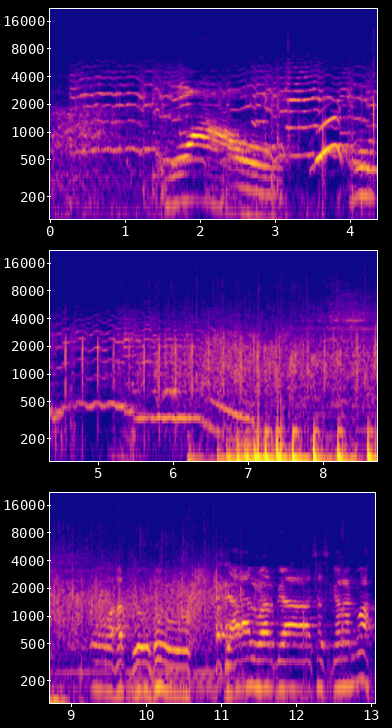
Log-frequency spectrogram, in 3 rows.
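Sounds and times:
electric guitar playing: 0.0 - 12.5.

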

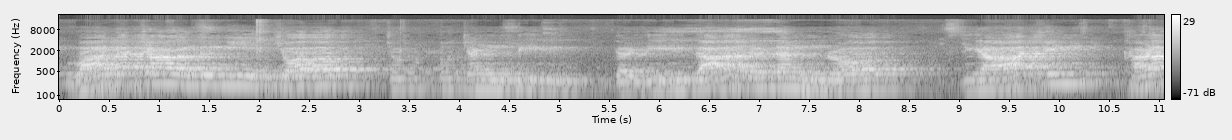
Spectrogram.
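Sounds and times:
man chanting through loudspeakers: 0.0 - 11.0.

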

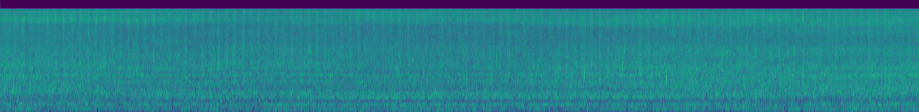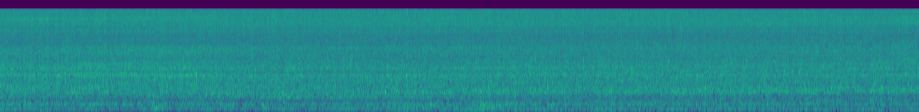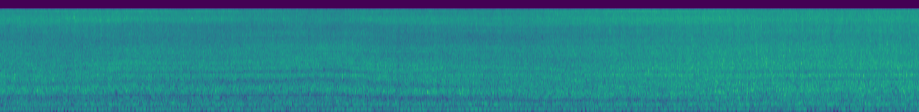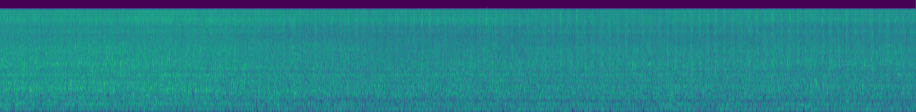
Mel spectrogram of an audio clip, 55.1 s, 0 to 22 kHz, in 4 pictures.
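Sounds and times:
faint motor hum: 0.0 - 55.0
paddlewheels splashing water: 0.0 - 55.0.

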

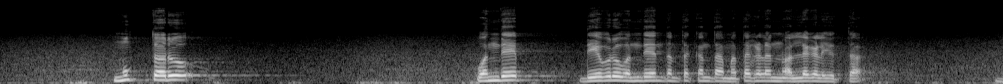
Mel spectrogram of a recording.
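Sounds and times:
low hiss and rumble: 0.0 - 10.0
man speaking: 1.1 - 2.2, 4.8 - 8.8.

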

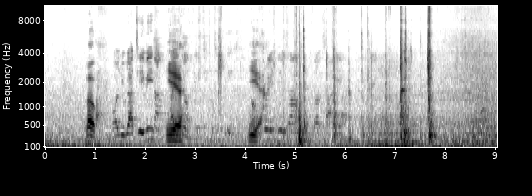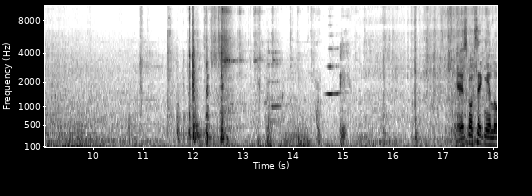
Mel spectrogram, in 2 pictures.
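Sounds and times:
steady low rumble: 0.0 - 17.2
van door latch clicks and clunks: 5.0 - 7.9, 11.4 - 12.7.

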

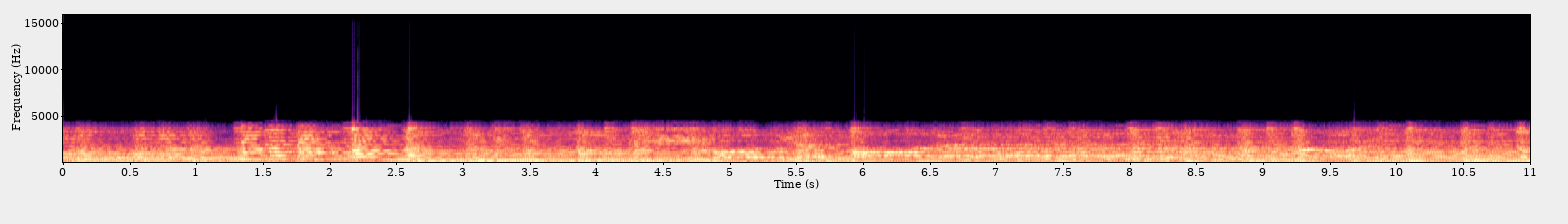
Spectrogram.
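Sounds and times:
acoustic guitars playing: 0.0 - 11.0
boy singing: 4.2 - 10.1.

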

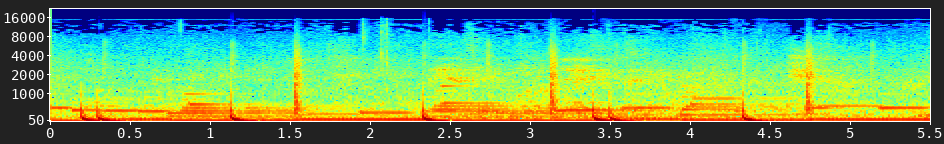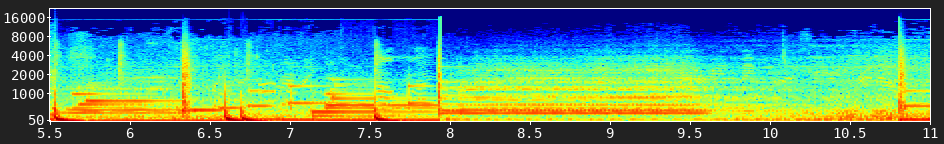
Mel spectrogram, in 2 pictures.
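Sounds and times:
train rumble: 0.0 - 11.0
train horn chord: 7.9 - 10.2.

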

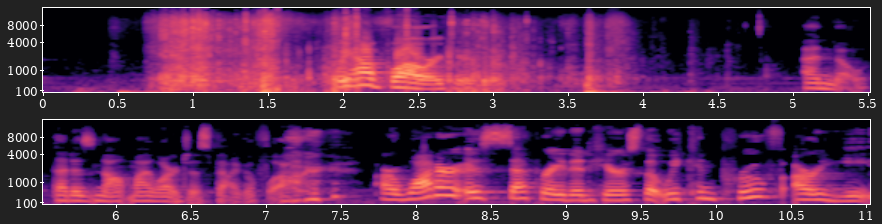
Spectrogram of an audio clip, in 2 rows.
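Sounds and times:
flour sack rustling: 0.6 - 4.1.

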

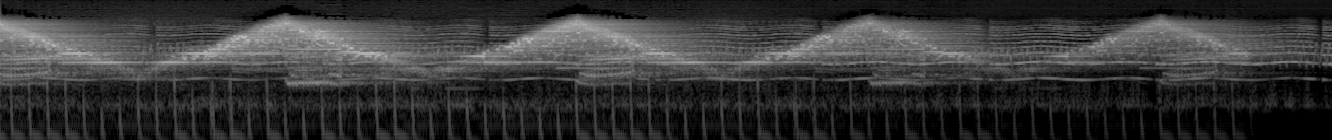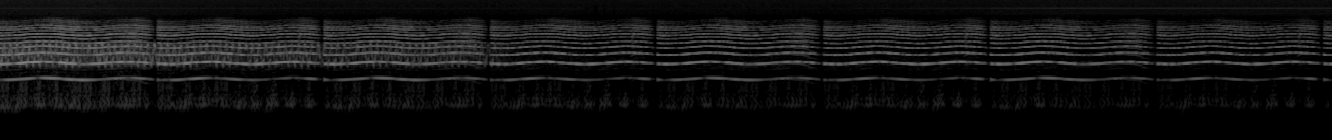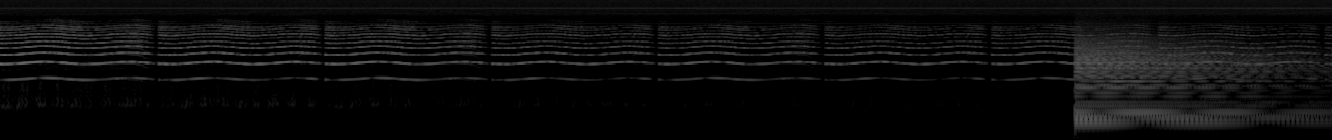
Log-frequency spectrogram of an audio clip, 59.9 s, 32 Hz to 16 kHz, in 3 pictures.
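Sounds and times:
low synth drone: 56.1 - 59.9
sustained synthesizer tone with vibrato: 56.1 - 59.9.

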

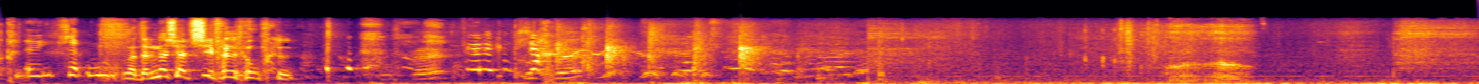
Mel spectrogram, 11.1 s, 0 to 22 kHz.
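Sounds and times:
steady low hum: 0.0 - 11.0
woman snoring: 8.7 - 9.5.

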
